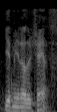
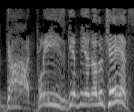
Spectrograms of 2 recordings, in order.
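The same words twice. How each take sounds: First: Said in the usual way. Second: High desperate scream for another chance; screaming plea. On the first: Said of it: "I guarantee he's screaming". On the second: Retold or imitated. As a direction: cry out to God, begging from far below. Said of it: "screaming down there".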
